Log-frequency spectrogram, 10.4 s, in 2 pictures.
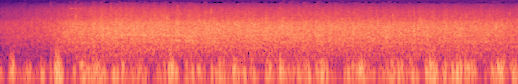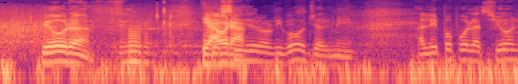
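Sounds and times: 
large crowd applause: 0:00.0 - 0:06.3
speech: 0:05.6 - 0:10.3.

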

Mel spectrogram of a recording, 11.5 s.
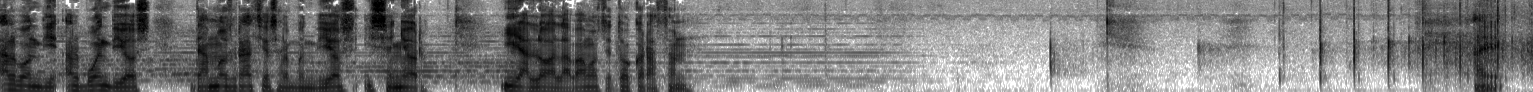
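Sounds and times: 
speech: 0:00.0 - 0:05.3, 0:11.1 - 0:11.4
sustained tones: 0:00.0 - 0:07.7
audience applause in church: 0:09.0 - 0:11.4.

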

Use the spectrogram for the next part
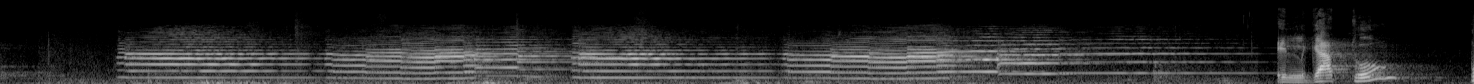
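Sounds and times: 
solo oboe playing a slow plaintive theme: 0:01.1 - 0:12.8
speech: 0:12.9 - 0:13.9.

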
